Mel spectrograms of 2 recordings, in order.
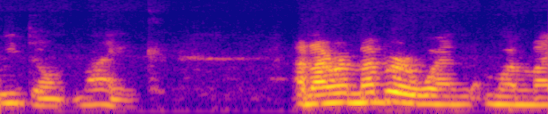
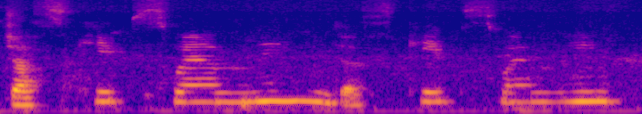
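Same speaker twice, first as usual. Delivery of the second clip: a light, higher singsong, slow and softer; Dora's singsong; 4 semitones higher, 9 dB quieter, slower than usual. Retold or imitated. Psychic quoting a cartoon fish to the client, lightly voiced singsong. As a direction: lilt it like a cheerful cartoon fish, not fully sung. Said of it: "That Dora moment".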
